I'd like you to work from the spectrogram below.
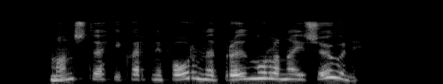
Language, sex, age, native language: Icelandic, female, 40-49, Icelandic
